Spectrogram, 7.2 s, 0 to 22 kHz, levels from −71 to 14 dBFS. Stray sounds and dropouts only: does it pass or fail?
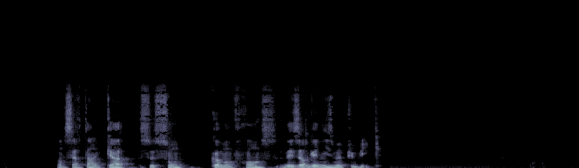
pass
